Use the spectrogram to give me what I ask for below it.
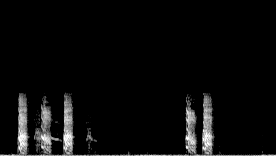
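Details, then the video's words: Unrest at a nest box with western jackdaws giving sharp, raspy 'tchak' calls, three quick ones, a pause, then two more, over a steady low background hum. "Onrust blijft door--kauwen"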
